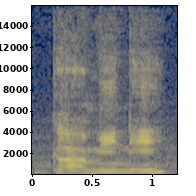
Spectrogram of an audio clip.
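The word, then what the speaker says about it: gāminī: Dukkha nirodha gamini patipada. Can you tell me how to spell that ka? GA. Long A.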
